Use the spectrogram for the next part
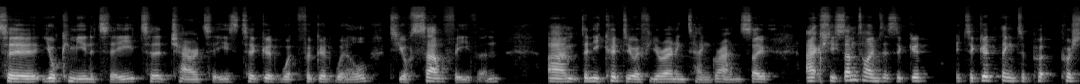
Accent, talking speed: British, 195 wpm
